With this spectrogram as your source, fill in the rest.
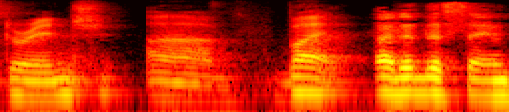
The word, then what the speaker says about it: Scaringe: I'm pretty sure I butchered his name. Scaringe. I call him I used to call him Scarnage, and then I actually read it because I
